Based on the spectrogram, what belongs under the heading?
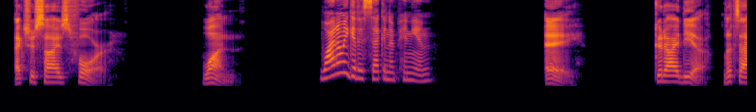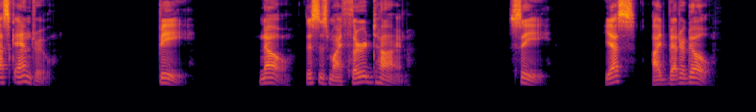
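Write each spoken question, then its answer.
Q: Why don't we get a second opinion?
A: A: Good idea. Let's ask Andrew.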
